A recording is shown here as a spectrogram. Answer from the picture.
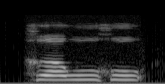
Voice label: "hu", Chinese; phonetics; bpmf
